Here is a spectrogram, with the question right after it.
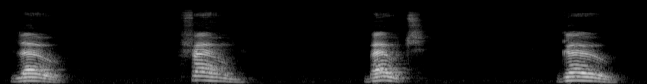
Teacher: O is a diphthong made by the combination of a and u. The mouth is made open. The tongue position is at the back side of the mouth.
